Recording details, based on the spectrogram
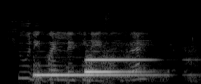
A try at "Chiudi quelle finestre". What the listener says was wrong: Don't chew the D. Chiudi quelle. Get chiudi. Let yourself just roll over that D instead of pronounce the D.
